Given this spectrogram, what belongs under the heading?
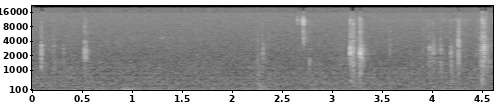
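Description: Sparse, quiet keystrokes on a computer keyboard while entering settings on a Linux machine, a few scattered clicks with a short cluster near the end, over a low steady room hum.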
